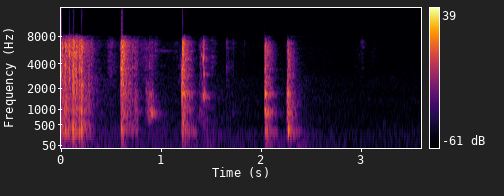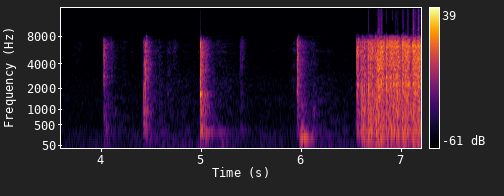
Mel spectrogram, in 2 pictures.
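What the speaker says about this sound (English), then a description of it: "Super shuffling these cards because I have cards" Quick bursts of tarot card shuffling, several short riffling clatters separated by pauses, ending in a longer continuous rustling flutter, close by.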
